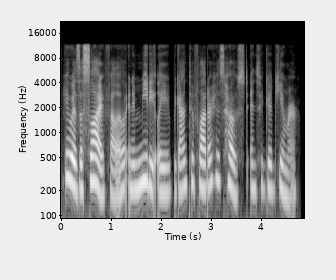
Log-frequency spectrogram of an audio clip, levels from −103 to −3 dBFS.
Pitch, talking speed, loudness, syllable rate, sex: 215 Hz, 185 wpm, -19 LUFS, 5.1 syllables/s, female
